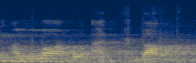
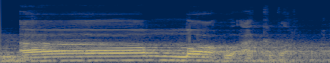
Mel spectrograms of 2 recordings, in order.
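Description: First: The opening vowel is short. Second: The opening vowel is lengthened. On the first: It is a statement. The speaker calls it right. "لا بد من قوله الله أكبر" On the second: It becomes a question. The speaker calls it wrong. "كأن يمد الهمزة الأولى فيقول الله أكبر، هذا يصبح استفهاما"

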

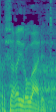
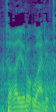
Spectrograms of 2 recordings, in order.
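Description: Both takes have the same delivery.

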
